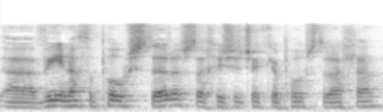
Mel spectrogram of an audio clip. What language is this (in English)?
Welsh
